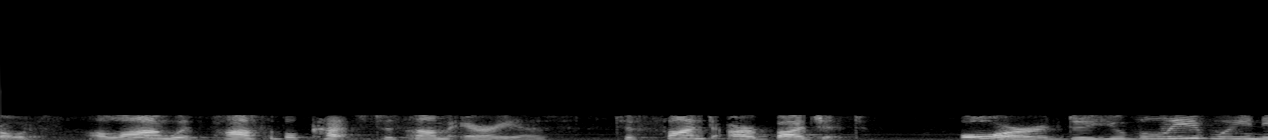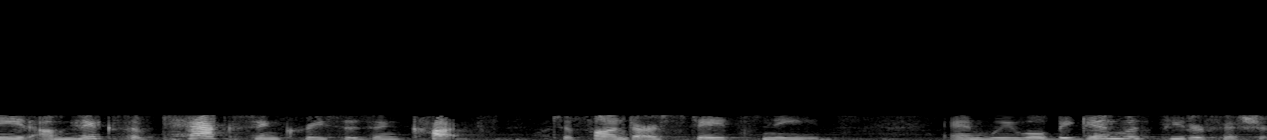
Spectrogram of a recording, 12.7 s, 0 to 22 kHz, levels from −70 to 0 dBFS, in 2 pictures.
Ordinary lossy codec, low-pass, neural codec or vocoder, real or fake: AAC, 16 kbps; 7.2 kHz; none; real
